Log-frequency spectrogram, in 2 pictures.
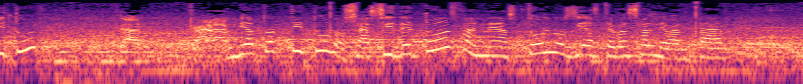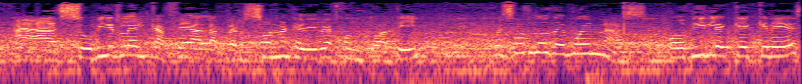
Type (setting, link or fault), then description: setting, busy venue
